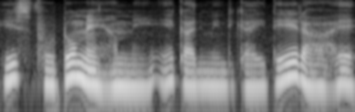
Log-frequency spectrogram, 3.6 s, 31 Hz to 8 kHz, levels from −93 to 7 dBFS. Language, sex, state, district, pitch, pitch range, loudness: Hindi, male, Himachal Pradesh, Shimla, 120 Hz, 110-145 Hz, -18 LUFS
